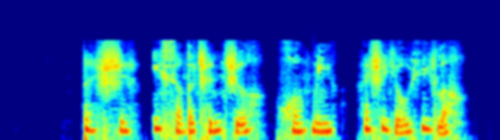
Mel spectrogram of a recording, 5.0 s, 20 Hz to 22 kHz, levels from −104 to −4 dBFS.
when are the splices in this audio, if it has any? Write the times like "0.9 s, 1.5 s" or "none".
1.5 s, 2.7 s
